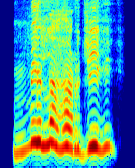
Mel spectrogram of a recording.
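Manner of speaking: choked-up voice. Reading a servant's plea to his master: choked-up voice. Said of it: "disse ele com a voz embargada".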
